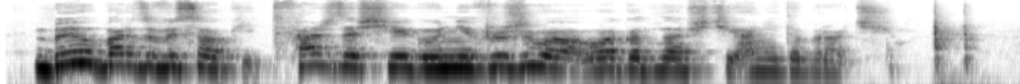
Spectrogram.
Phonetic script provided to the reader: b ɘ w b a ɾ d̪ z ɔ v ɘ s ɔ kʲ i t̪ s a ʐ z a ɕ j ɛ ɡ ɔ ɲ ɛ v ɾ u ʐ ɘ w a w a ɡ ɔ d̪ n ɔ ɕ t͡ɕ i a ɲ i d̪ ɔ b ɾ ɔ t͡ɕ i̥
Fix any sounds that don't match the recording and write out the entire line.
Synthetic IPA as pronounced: b ɘ w b a ɾ d̪ z ɔ v ɘ s ɔ kʲ i t̪ f a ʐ z a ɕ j ɛ ɡ ɔ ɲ ɛ v ɾ u ʐ ɘ w a w a ɡ ɔ d̪ n ɔ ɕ t͡ɕ i a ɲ i d̪ ɔ b ɾ ɔ t͡ɕ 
